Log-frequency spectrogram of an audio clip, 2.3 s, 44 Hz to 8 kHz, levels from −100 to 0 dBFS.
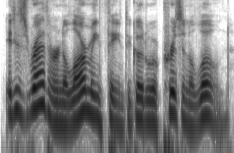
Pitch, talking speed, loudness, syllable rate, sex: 145 Hz, 305 wpm, -17 LUFS, 8.2 syllables/s, male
